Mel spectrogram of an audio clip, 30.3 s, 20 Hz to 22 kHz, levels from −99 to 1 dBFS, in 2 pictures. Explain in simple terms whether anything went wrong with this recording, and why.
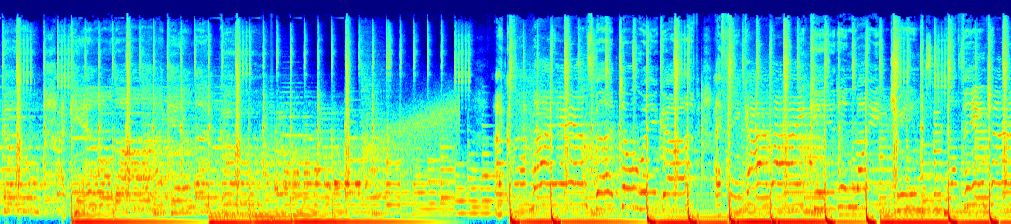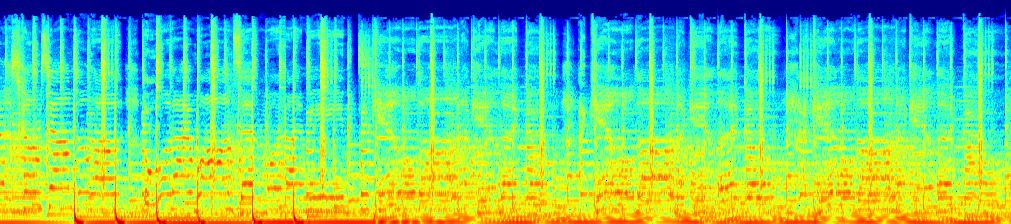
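Bluetooth stutter: the wireless link dropped or delayed pieces of audio, so the receiver kept replaying its last tiny slice until new data arrived. This causes brief stuttering repeats of 20 to 60 ms at 4.05–4.11 s, 13.82–13.84 s, 19.41–19.45 s and 25.66–25.73 s, after which the sound skips ahead.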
